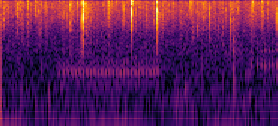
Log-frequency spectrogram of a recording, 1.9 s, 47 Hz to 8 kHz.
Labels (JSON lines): {"label": "biophony, croak", "recorder": "SoundTrap 500"}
